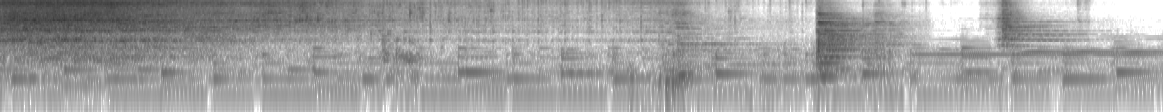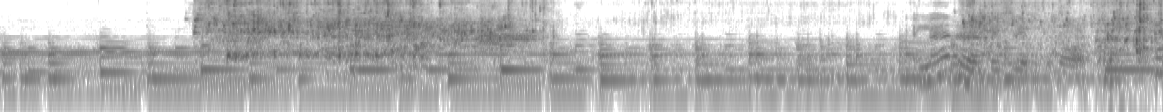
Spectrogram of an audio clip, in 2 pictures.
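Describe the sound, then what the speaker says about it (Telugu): Water pours steadily into a pot for making garlic-ajwain rasam, with a rising gurgle, then trickles and splashes intermittently amid faint clinks and a sustained low hum. "ఈ సెంబుతో రెండు సెంబులు వాటర్ వేసుకోవాలి"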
